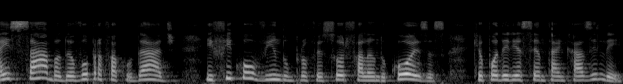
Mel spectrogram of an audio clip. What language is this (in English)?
Portuguese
